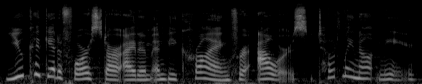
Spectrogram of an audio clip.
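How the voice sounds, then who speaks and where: A woman co-hosting a casual gaming podcast, talking in a lively, playfully dramatic way and laughing often. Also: on the high side, moderate pace. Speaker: podcast co-host.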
